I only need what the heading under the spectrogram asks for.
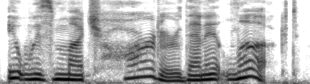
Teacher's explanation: The word than is often reduced to thun and it links to looked.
